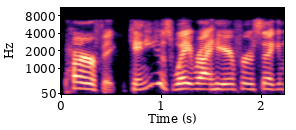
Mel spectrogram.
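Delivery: a hint of a busy mom, brisk; mom, chipper. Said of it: "She goes".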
